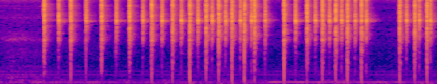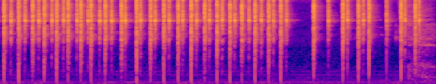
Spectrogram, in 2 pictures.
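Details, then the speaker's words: WARN winch solenoid pack retested after repair: rapid crisp clicking bursts, five or six a second with short pauses, showing the solenoid is switching freely again. "Cool. Oh, look at that. Definitely got some movement there now."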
